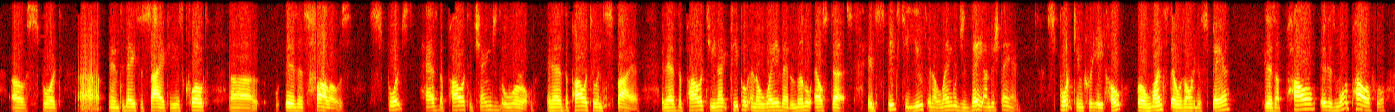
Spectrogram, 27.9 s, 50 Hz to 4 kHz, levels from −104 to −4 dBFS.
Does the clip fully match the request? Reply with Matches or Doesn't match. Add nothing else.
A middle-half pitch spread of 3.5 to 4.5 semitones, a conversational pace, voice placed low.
Doesn't match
